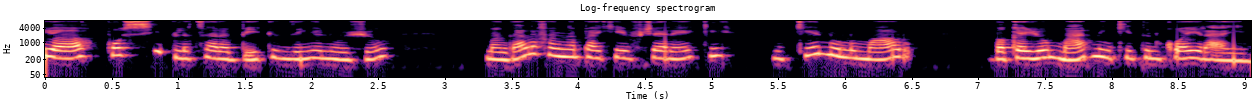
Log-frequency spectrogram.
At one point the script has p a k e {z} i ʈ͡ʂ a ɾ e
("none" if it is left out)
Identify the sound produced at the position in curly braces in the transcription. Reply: v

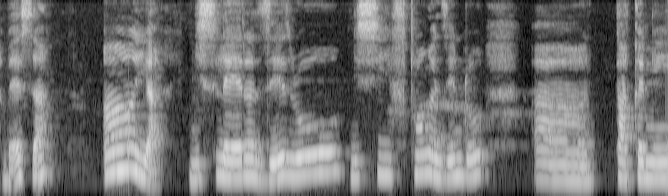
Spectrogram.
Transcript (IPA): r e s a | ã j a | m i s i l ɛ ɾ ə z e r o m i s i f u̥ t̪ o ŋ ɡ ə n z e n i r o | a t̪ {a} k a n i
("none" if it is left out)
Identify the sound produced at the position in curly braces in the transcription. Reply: a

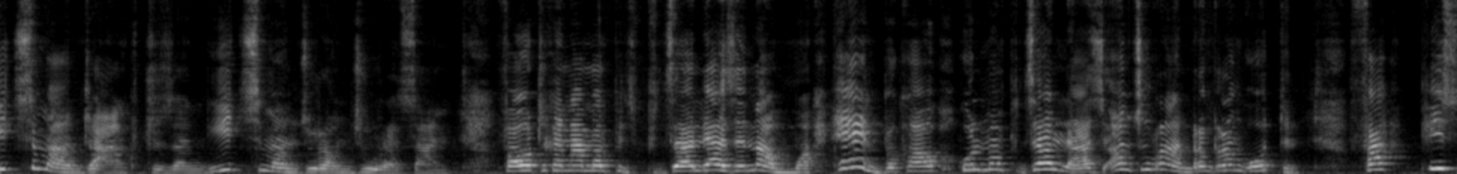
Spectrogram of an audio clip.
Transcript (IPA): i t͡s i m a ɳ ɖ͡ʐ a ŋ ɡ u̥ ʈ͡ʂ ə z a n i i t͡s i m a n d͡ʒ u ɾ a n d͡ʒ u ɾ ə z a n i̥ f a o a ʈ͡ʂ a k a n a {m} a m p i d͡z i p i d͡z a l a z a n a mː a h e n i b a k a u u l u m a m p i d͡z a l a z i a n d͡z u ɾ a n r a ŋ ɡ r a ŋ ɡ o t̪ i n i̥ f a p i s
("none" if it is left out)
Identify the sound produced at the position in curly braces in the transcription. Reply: m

